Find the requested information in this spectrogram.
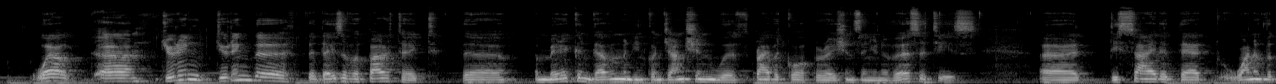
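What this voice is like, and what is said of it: South African accent. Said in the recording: “I'm guessing from the accent that you're a native of South Africa”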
